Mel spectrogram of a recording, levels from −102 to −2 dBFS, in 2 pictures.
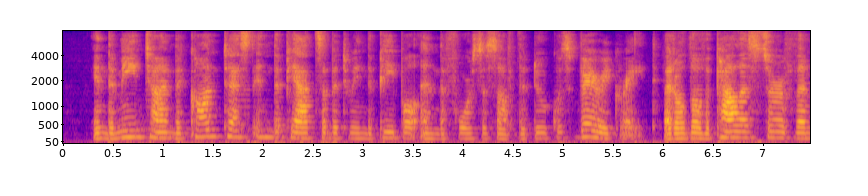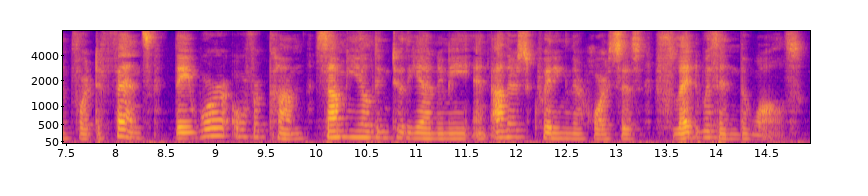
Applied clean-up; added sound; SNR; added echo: neural separator model SepFormer DNS4.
